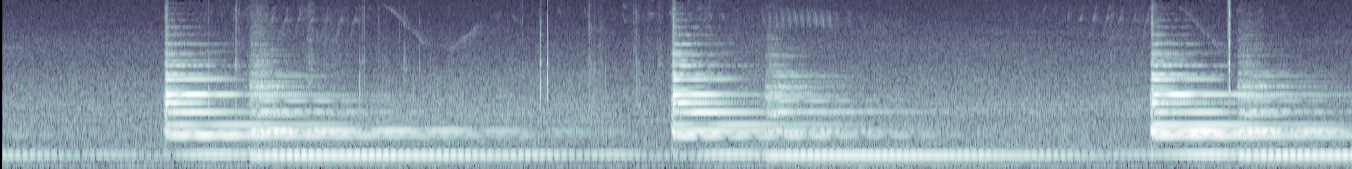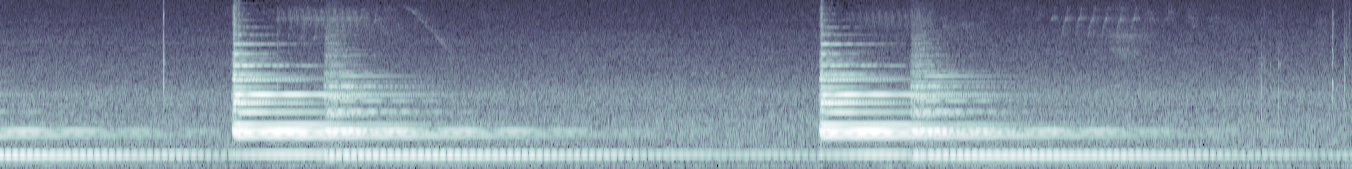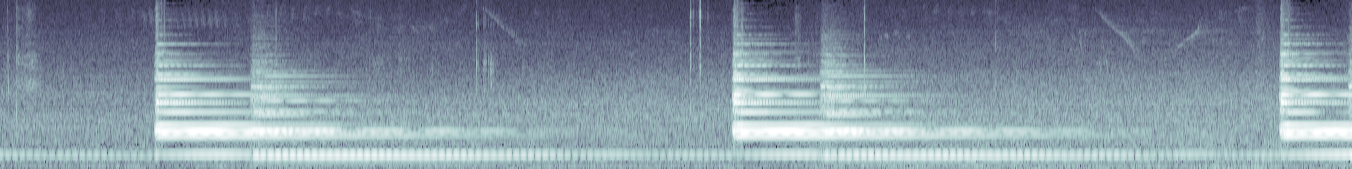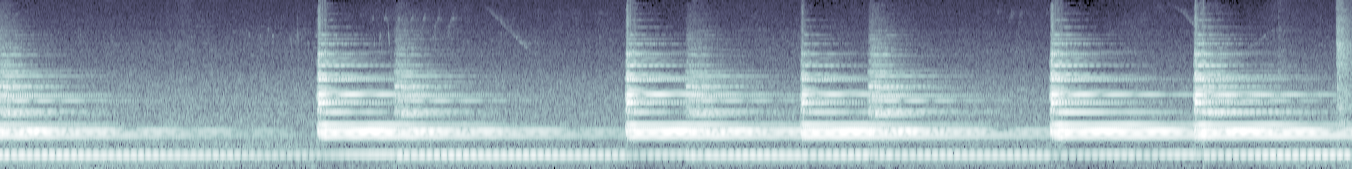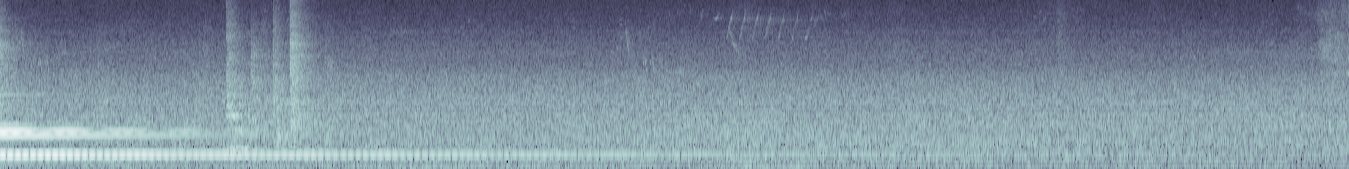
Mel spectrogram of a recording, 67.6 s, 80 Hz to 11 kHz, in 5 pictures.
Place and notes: Cachoeira, Bahia, Brazil - Sino da Igreja Matriz de Cachoeira
Sexta-feira, sete da manhã... o sino da igreja toca.
Gravado com um sony icd px312.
